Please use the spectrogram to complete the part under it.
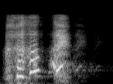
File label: Happy; Shea; kings raid; en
